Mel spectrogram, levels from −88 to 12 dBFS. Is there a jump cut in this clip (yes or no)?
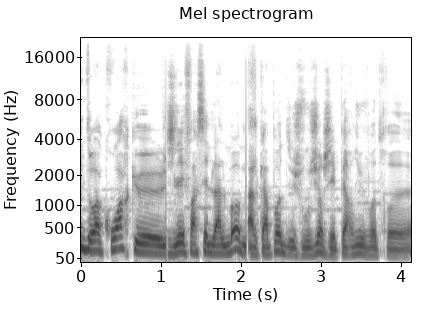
yes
